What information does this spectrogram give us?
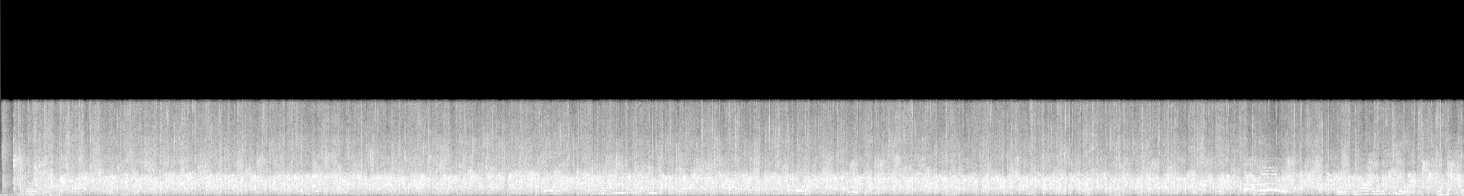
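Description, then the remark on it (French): Sustained audience applause, a dense, steady wash of many hands clapping that holds at an even, fairly loud level for about twenty seconds with no voices standing out. “Parce qu'en Chine, ce ne sont pas les spectateurs qui applaudissent, ce sont les acteurs, lorsqu'ils sont présents, ils sont contents de leurs spectateurs.”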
